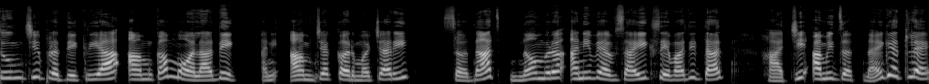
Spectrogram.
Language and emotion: Goan Konkani, happy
